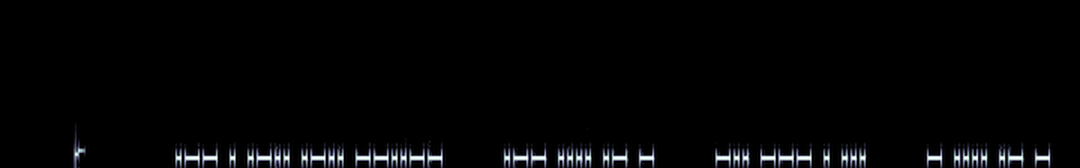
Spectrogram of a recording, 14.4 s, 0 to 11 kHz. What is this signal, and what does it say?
Morse code, heard as a keyed tone, about 20 wpm, 700 Hz. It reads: WELL, WHAT DOES THAT
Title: 2x Word-Spacing - Sentences from Top 500 Words - 20wpm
